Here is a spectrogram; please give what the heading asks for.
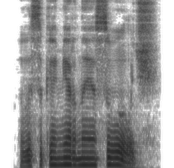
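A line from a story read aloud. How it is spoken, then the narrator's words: Mocking remark. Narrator (Russian): заметил Бруно насмешливо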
